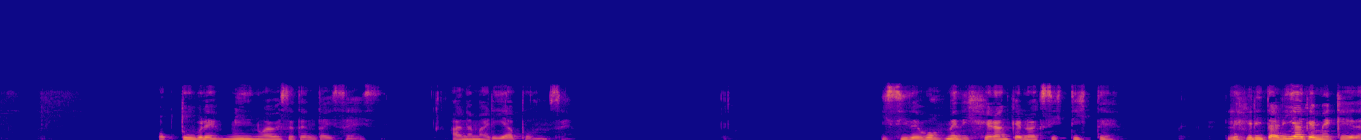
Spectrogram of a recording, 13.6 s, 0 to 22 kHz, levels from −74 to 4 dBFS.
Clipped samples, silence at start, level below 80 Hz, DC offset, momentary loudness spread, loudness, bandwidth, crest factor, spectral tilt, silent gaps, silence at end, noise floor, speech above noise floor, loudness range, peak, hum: under 0.1%; 1.6 s; -84 dBFS; under 0.1%; 19 LU; -26 LUFS; 9.2 kHz; 24 dB; -4 dB/octave; 3.98-4.10 s, 5.86-6.00 s, 8.60-8.64 s, 11.33-11.69 s; 0 s; under -90 dBFS; over 64 dB; 12 LU; -6 dBFS; none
